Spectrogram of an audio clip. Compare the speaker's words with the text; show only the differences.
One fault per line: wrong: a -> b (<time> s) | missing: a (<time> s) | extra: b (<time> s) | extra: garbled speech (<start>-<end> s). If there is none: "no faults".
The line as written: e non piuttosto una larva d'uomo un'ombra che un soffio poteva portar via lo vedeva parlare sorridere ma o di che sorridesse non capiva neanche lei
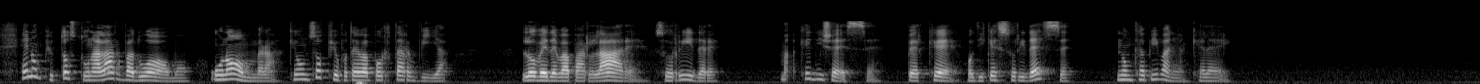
extra: che dicesse perché (8.0 s)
